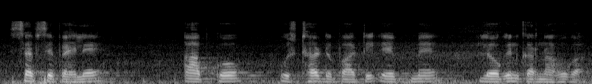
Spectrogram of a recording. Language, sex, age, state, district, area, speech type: Urdu, male, 30-45, Delhi, North East Delhi, urban, spontaneous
